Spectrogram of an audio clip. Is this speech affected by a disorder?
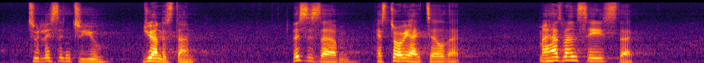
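No.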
